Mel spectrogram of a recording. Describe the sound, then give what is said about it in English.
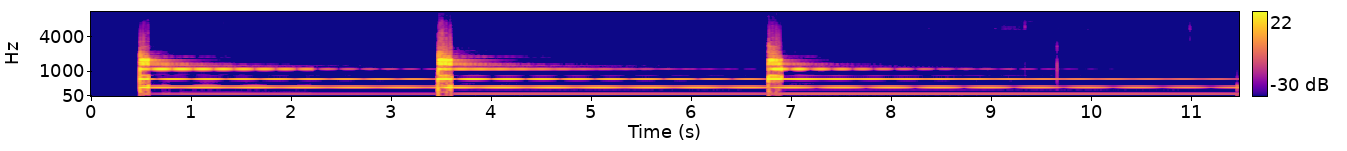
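A meditation bell is struck three times at steady intervals to conclude a Buddhist gathering, each strike blooming into a long, resonant hum whose overlapping tones sustain and slowly fade, with no voices present. “May the sound of this bell ring throughout the universe, awakening all beings to joy and equanimity.”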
